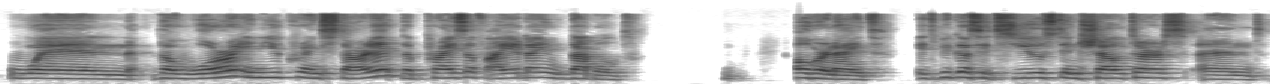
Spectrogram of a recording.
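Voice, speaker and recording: A middle-aged woman from Peru gives an earnest health lecture as a doctor. Her voice is slightly hoarse from a recent cold, and she asks her audience questions with frequent fillers. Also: medium pitch, slow. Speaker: doctor giving a health talk. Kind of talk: explanatory lecture.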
